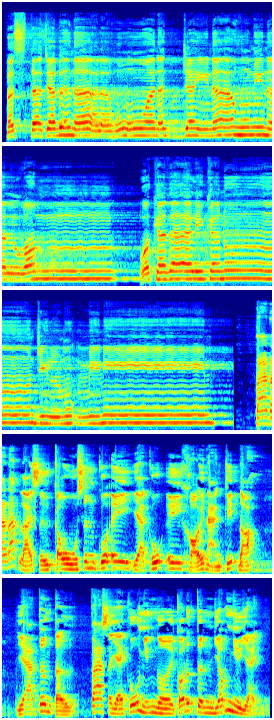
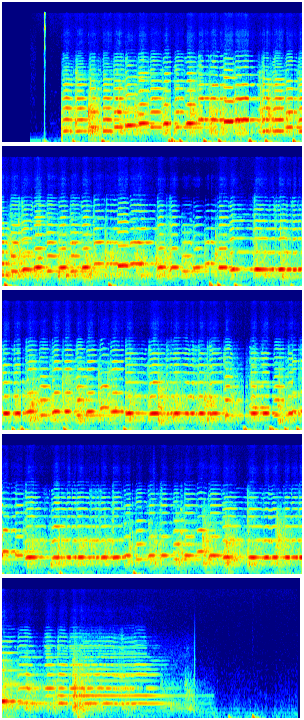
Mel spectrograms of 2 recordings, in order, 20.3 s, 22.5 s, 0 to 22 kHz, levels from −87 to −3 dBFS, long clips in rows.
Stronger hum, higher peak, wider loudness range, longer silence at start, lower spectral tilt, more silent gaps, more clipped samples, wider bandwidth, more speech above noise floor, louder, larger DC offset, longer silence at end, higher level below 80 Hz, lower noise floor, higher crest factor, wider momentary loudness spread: neither; about the same, -2 dBFS vs -2 dBFS; about the same, 3 LU vs 5 LU; second, 0.1 s vs 0.65 s; about the same, -3.5 dB/octave vs -4.5 dB/octave; neither; neither; about the same, 16 kHz vs 16 kHz; second, 24 dB vs 38 dB; about the same, -17 LUFS vs -19 LUFS; neither; second, 0.05 s vs 0.6 s; second, -58 dBFS vs -36 dBFS; second, -41 dBFS vs -56 dBFS; about the same, 16 dB vs 18 dB; about the same, 6 LU vs 8 LU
